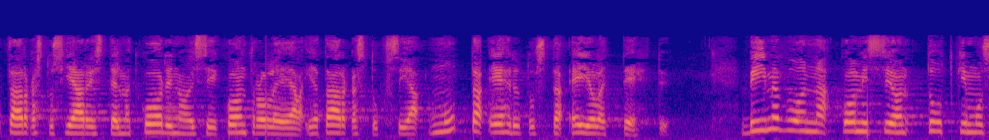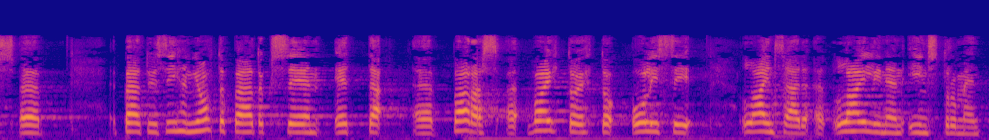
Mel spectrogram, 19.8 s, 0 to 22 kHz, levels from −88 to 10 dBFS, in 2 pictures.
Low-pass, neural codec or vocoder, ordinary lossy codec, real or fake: none; none; none; real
